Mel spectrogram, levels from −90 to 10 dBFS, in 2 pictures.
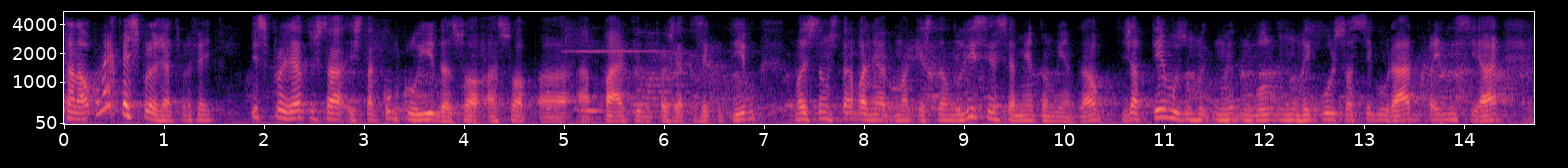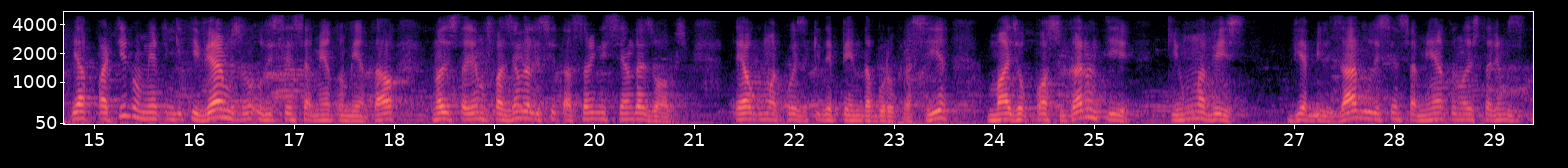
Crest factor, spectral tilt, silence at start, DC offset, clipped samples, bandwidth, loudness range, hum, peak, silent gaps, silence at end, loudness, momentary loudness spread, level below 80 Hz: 20 dB; -10 dB/octave; 0 s; under 0.1%; under 0.1%; 5.2 kHz; 3 LU; none; -8 dBFS; none; 0 s; -27 LUFS; 8 LU; -50 dBFS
